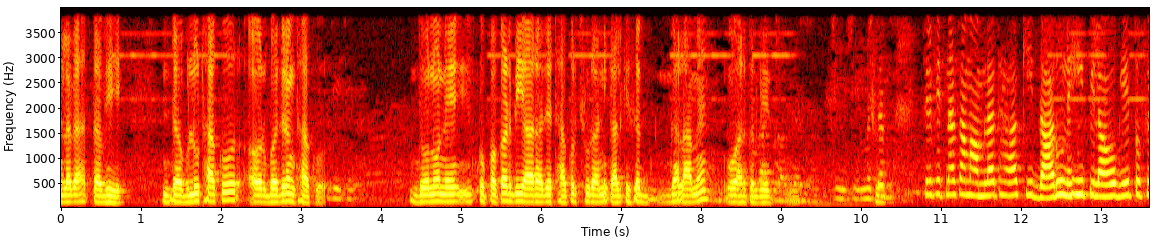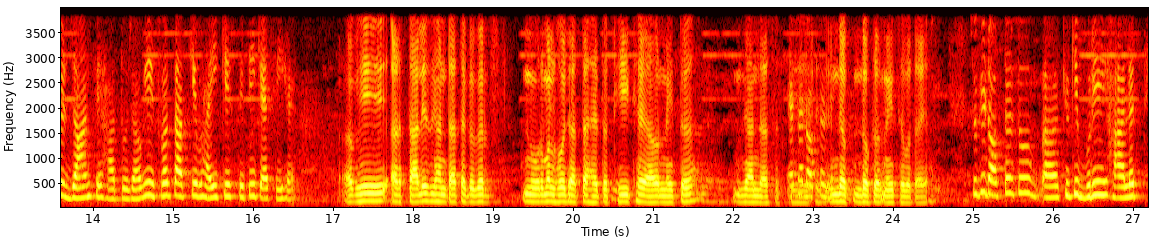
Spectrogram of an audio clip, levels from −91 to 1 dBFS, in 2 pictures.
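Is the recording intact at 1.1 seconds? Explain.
Yes, at 1.1 seconds the audio is intact, with no dropout, glitch or other fault at that moment beyond the narrowband sound of the call path, which carries nothing above 4 kHz.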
